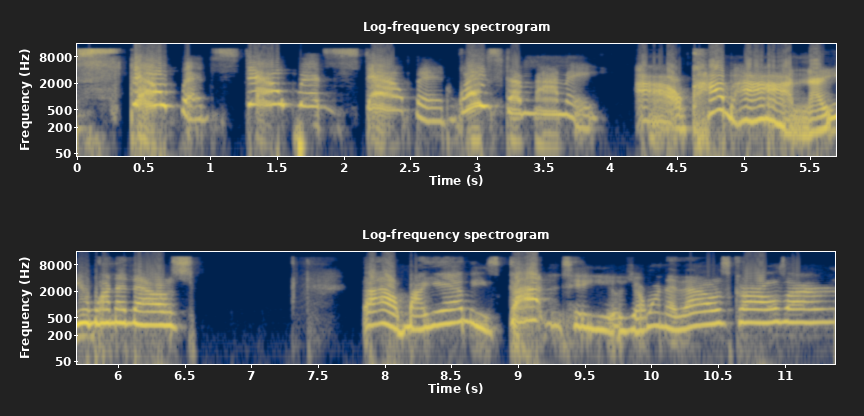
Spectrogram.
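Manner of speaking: very high, slow, disapproving scolding. Retelling telling mom about Botox: imitating mom scolding. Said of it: "That's an accurate impression of my mom".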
